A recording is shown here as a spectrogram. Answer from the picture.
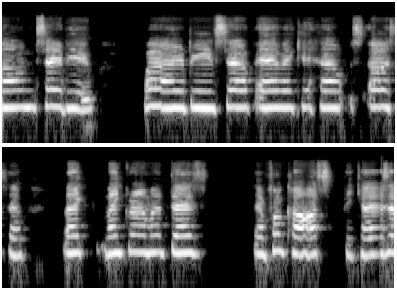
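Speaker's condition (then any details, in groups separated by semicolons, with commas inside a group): Cerebral palsy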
